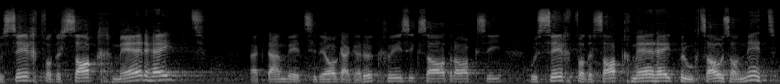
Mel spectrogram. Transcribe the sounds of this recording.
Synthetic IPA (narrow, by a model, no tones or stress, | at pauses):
ussɪχtfɔd̥əɾsɑkχmeːɾɦɛɪt | ʋæ̰ɡd̥æmvɪɾtsid̪ɛoɡæɡəɾʏkχʋiːsɪksɑːtɾɑːkksiː | usːɪχtfɔdəɾsɑkχmeːɾɦɛɪt̚b̥ɾuːχtsɑwsonɪt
